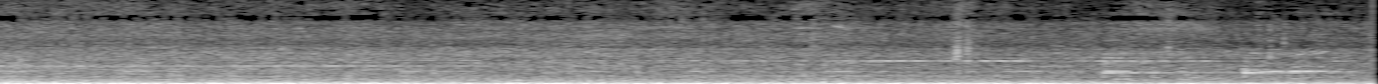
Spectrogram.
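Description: COASTER commuter train pulling away down the track, its low rumble slowly fading as it recedes, mixed with wind buffeting the microphone.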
